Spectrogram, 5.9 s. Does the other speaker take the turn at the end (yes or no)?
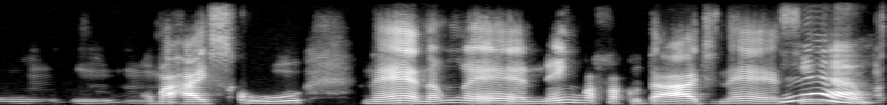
no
